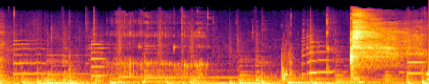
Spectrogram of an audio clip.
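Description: Slurping tap water from a glass while trying to drink it in one go: wet, gurgling liquid sounds bubble along unevenly, then a sudden loud, hissing slurp bursts in near the end and trails off. No one speaks.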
